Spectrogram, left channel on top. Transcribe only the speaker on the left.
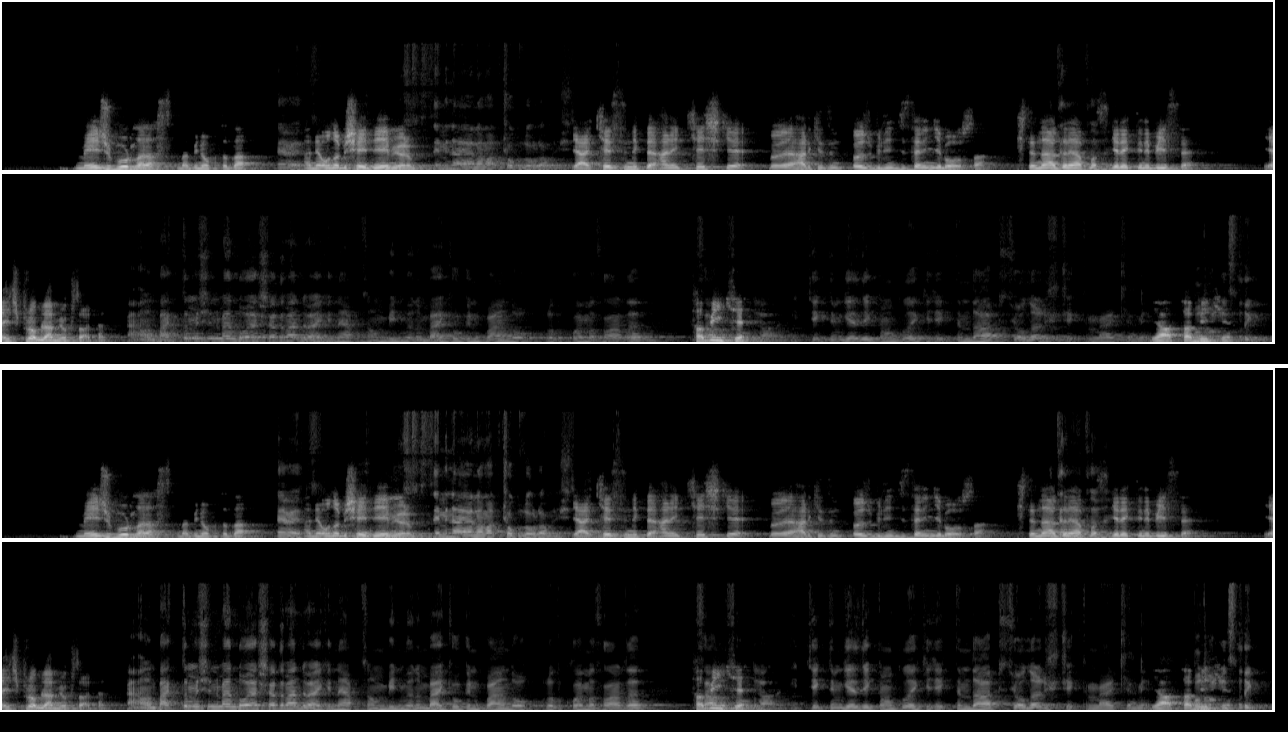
mecburlar aslında bir noktada.
Hani ona bir şey
diyemiyorum.
Ya
kesinlikle
hani keşke böyle herkesin öz bilinci senin gibi olsa. İşte nerede
ne yapması
gerektiğini bilse. Ya hiç problem yok zaten.
Tabii
ki.
Ya tabii
ki.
